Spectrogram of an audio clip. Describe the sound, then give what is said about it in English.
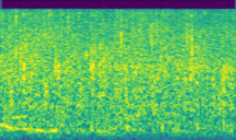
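An audience applauds steadily in praise of a band, a community band. It is a dense, even wash of many hands clapping at once with no break and no voices standing out above it. “We absolutely go ahead and clap for that.”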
